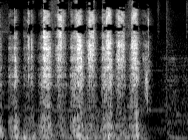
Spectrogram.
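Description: A gold coin scraping the scratch-off coating off a lottery ticket in quick back-and-forth strokes, about five or six a second, stopping just before the end.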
